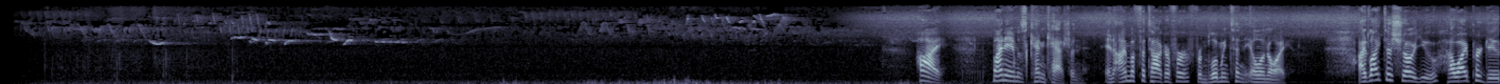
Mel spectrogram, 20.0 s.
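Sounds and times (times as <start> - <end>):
birds singing: 0.2 - 13.6.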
